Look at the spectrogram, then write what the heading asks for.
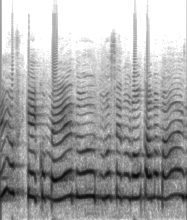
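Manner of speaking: put-on high, slow child's voice, mildly tearful; imitating tearful son. Son telling his mother he was scared she wouldn't come back, mild tearful high voice. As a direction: plead like a scared little boy, slowly. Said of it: "e ele aos prantos".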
